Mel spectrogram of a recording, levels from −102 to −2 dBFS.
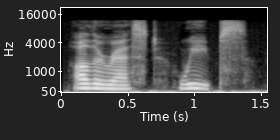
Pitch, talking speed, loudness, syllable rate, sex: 200 Hz, 155 wpm, -18 LUFS, 3.5 syllables/s, female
